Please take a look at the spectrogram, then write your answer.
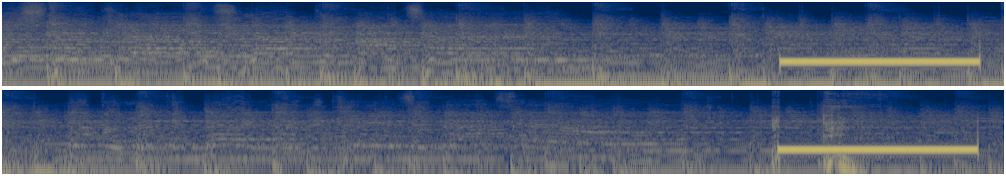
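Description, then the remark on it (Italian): A telephone ringing tone sounds twice, each a steady one-second beep about five seconds apart, standing out loudly over busy background music. “Il telefono che squilla. È il mio.”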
